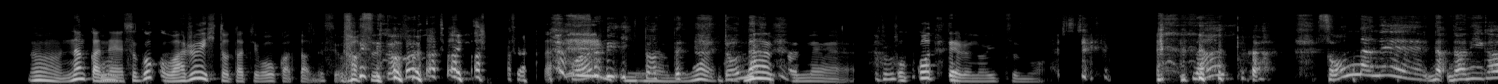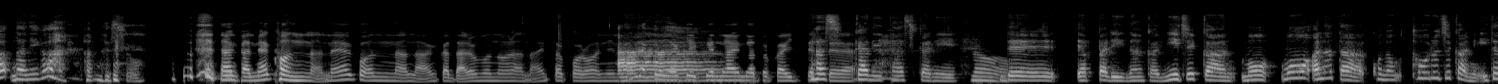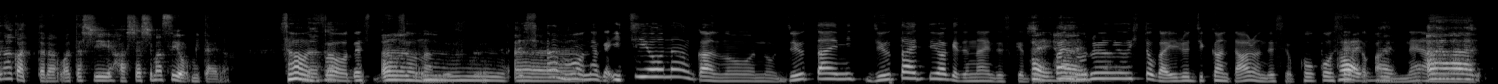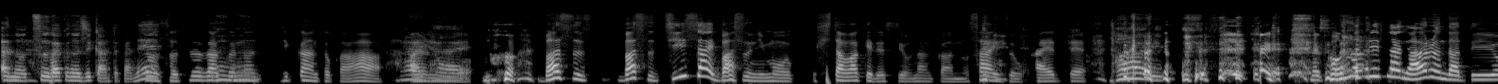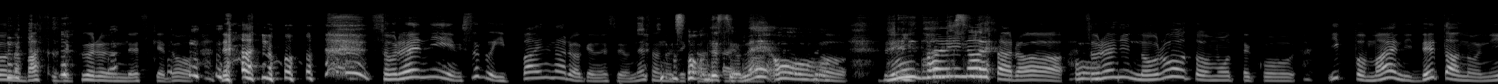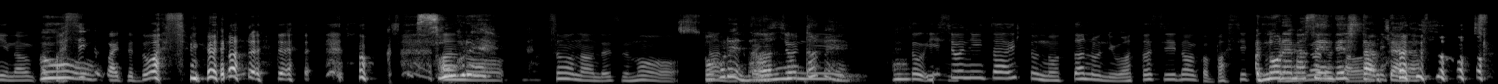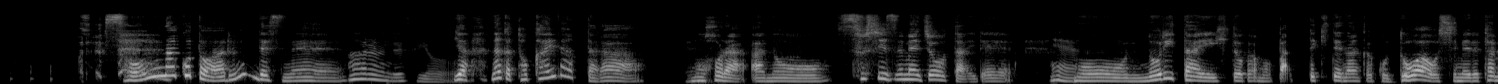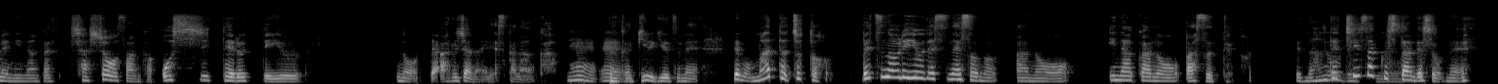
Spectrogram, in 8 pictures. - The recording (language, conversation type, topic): Japanese, unstructured, 電車とバスでは、どちらの移動手段がより便利ですか？
- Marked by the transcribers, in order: tapping; chuckle; laughing while speaking: "ど"; laughing while speaking: "バスの運転手さん"; other background noise; chuckle; chuckle; unintelligible speech; unintelligible speech; chuckle; laughing while speaking: "だから"; giggle; laughing while speaking: "あの"; laughing while speaking: "し す そうです"; laughing while speaking: "閉められて、なんか"; laughing while speaking: "みたいな、そう"; chuckle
